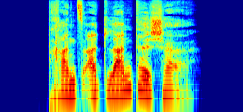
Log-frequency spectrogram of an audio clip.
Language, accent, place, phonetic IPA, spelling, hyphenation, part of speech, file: German, Germany, Berlin, [tʁansʔatˈlantɪʃɐ], transatlantischer, trans‧at‧lan‧ti‧scher, adjective, De-transatlantischer.ogg
- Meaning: inflection of transatlantisch: 1. strong/mixed nominative masculine singular 2. strong genitive/dative feminine singular 3. strong genitive plural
